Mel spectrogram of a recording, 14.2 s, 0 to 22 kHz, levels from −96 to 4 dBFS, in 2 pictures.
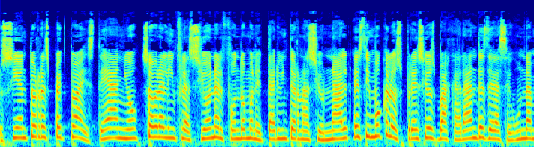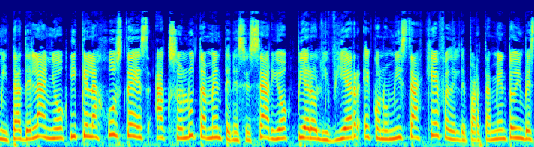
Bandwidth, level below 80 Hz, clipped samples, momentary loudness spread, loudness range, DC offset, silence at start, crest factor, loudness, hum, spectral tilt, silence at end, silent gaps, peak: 14 kHz; -48 dBFS; under 0.1%; 3 LU; 1 LU; under 0.1%; 0 s; 16 dB; -19 LUFS; none; -3 dB/octave; 0 s; none; -4 dBFS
